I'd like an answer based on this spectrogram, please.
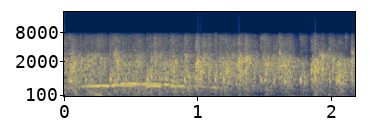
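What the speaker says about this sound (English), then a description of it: "So when you clap, you do it like you mean it" Audience applause at a gathering, a dense burst of clapping that lasts the whole short stretch, loud and close, with brief vocal sounds under it.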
